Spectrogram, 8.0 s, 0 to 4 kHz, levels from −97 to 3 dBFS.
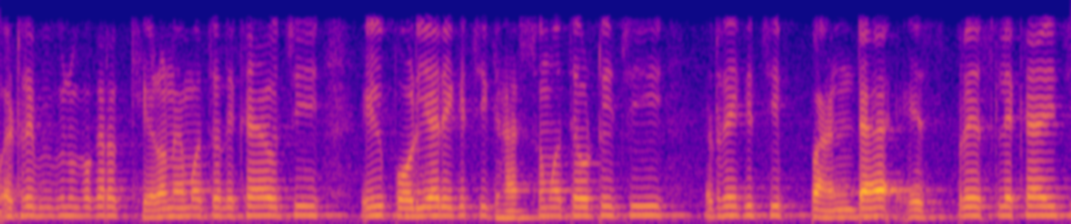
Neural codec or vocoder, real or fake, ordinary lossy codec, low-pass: none; real; none; 3.6 kHz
